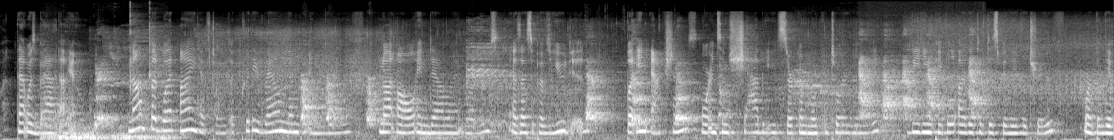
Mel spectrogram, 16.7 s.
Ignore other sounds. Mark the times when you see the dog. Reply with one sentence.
You can hear the dog from 0.6 to 2.6 s, from 4.5 to 5.7 s, from 8.8 to 10.9 s and from 12.8 to 14.8 s.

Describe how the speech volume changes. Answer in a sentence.
The loudness of the speech stays about the same.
